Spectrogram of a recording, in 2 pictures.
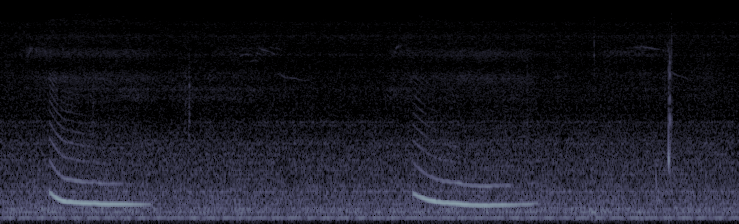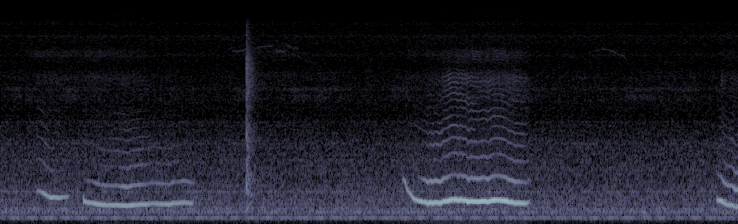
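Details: Little cat Billi snoring in deep sleep in a small room, giving a series of short whistled squeaks that drop in pitch, about one every three seconds, with faint clicks between them.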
